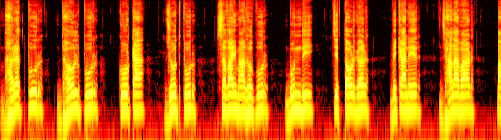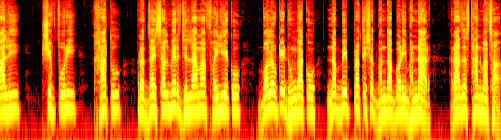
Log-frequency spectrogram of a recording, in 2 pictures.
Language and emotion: Nepali, neutral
